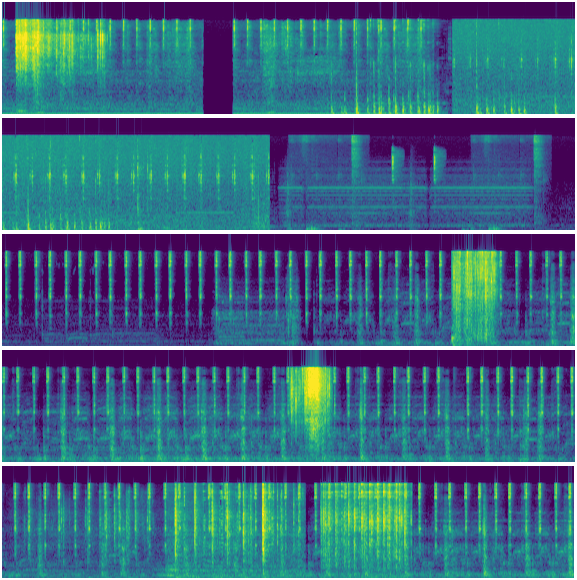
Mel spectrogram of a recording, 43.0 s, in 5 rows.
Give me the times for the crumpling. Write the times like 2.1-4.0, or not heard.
0.2-1.6, 23.9-24.6, 30.1-30.7.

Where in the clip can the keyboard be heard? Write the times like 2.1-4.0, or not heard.
4.8-10.8, 34.5-40.5.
